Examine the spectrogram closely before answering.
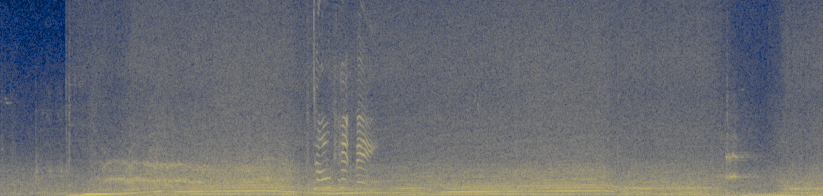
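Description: A car engine revs up as the car speeds away.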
